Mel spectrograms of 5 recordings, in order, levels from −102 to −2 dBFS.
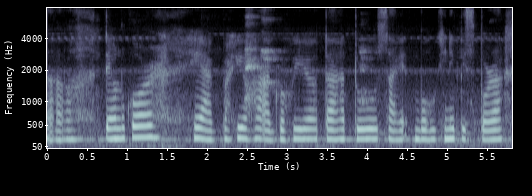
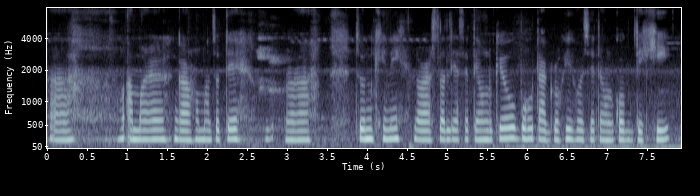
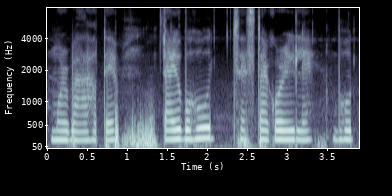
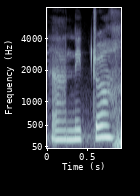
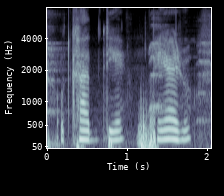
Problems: background sounds at intervals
